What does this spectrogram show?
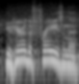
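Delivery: ordinary talk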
